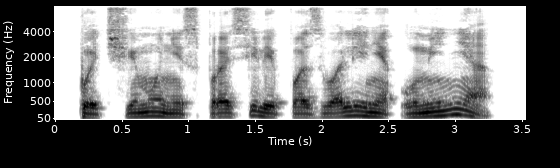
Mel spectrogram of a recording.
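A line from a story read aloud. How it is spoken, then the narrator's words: Menacing question. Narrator (Russian): грозно вопросил Мустафа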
